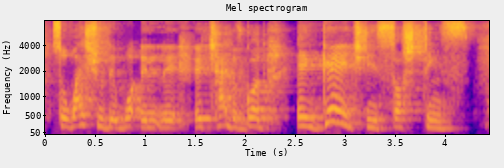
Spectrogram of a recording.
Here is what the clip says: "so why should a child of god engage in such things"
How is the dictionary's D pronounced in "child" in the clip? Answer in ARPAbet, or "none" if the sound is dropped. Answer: D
